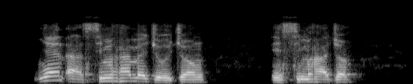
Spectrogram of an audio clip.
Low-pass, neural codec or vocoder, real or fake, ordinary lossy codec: 7.2 kHz; codec, 16 kHz, 8 kbps, FunCodec, trained on Chinese and English, 25 frames a second; fake; Opus, 16 kbps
